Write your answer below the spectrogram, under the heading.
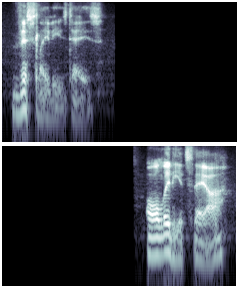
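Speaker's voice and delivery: sour, grumbling mutter under the breath. A man shakes his head and walks off after someone leaves his room: muttering. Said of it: "you hear him mutter".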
